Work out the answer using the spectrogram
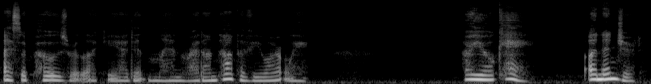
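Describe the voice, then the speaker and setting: With no room sound, a woman heavily acts the part of a female dragon in a fantasy audio roleplay, fiercely protective and brimming with affection. Her voice runs low, dark and soft, heavily breathy and husky, at normal speed; the formal storybook phrasing feels theatrical yet intimate, and she comes across as tender and proud.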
